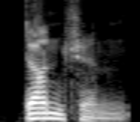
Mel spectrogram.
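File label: "dungeon", American English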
